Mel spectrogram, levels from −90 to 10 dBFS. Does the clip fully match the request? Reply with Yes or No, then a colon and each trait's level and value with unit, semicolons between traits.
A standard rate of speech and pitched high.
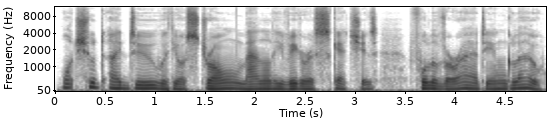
No: average, 185 wpm; low, 110 Hz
